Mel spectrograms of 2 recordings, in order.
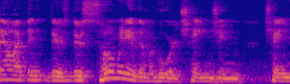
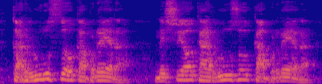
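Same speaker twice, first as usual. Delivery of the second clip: Spanish pronunciation; 2 semitones higher than usual. Shown as a demonstration. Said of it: "rolling R's".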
